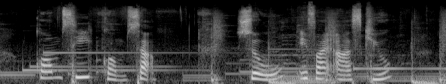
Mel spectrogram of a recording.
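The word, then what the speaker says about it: comme ci comme ça: am okay okay so what will you say komsi kamsa komsi kamsa so if i ask you kamo sava and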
